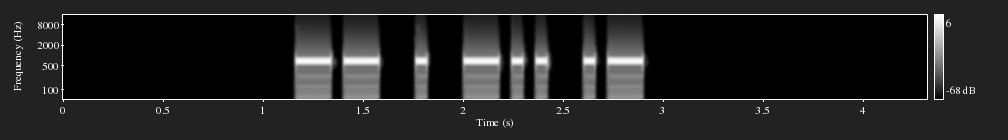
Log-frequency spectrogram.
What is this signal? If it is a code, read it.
Morse code, heard as a keyed tone, about 20 wpm, 700 Hz. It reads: MEDA
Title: Build A Word - 1 Letter At A Time - 5-Letter Words - 20wpm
